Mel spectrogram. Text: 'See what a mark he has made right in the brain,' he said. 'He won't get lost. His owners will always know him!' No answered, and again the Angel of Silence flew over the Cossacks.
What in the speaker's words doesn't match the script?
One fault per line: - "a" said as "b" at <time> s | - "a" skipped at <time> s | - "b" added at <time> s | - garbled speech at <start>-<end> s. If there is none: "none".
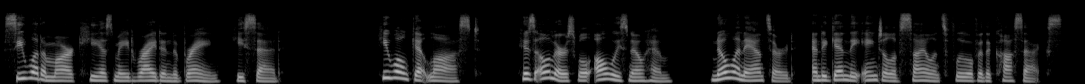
- "one" added at 7.3 s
